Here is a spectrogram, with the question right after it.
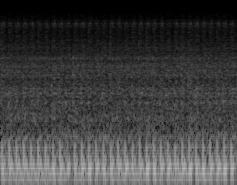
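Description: Motorcycle engine idling steadily right after its carburettor adjustment screw is tightened, a close, loud, even rhythmic chug with a clattering pulse running without pause.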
